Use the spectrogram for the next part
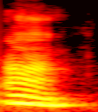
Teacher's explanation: अनुनासिक की बात करेंगे तो मुख से ज़्यादा और नाक से कम आवाज़ निकलता है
